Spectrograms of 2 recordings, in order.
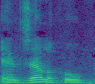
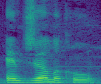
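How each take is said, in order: First: The word is said plainly, without special articulation. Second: The word is said with careful, marked enunciation.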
